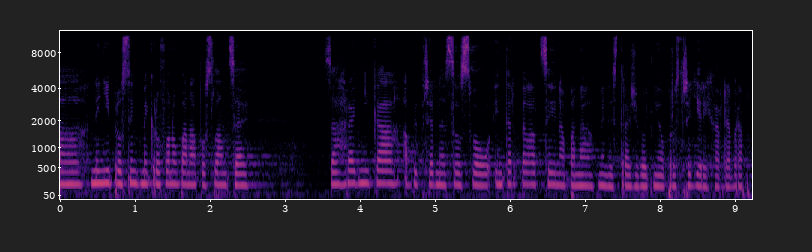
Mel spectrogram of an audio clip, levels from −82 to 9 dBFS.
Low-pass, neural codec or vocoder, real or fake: 10.8 kHz; none; real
